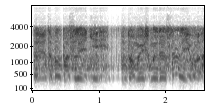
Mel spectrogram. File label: dialog, dialogs russian; us midway; War Thunder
